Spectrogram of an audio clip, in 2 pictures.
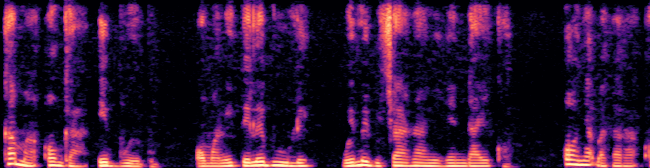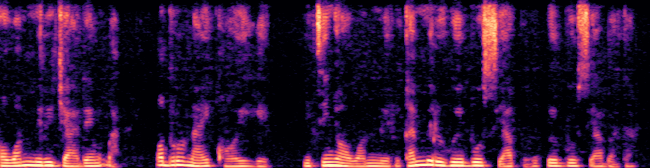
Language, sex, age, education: Igbo, female, 15-29, tertiary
